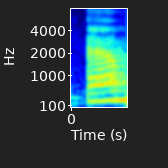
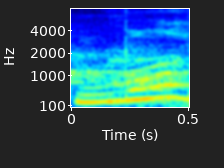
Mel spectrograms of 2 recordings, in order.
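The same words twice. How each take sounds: First: "एम" as the English letter name; "एम" with the vowel before the m. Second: "म" as a bare m sound with short vowel; "म" sounded as muh; phonic sound. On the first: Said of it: "एम नहीं पढ़ेंगे". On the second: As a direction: say the sound "म", not the letter name. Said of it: "म ही पढ़ेंगे". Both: Shown as a demonstration.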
